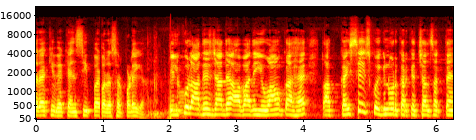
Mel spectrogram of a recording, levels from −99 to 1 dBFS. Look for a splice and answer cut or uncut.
cut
